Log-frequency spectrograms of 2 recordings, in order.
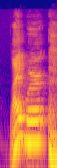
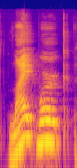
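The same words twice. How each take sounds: First: Shouted high and loud, celebrating the bucket; hyped exclamation. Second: Drawn-out, high and loud, savouring each word; stretched hype. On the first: Streamer hyping Brunson's mid-range bucket, shouting. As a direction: yell it like the shot just dropped. Hype after Brunson scores. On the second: Streamer savouring Brunson's bucket, drawn-out loud repeat. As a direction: stretch it out, loving the play. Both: Real, not acted.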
